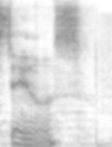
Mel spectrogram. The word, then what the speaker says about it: Daedalus: Oh yeah, no, yes, yeah, it's Daedalus. Okay then. I just wanted to tell. I feel like I need to let's get that off my chest that I've been making everyone pronounce it wrong for the past year.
